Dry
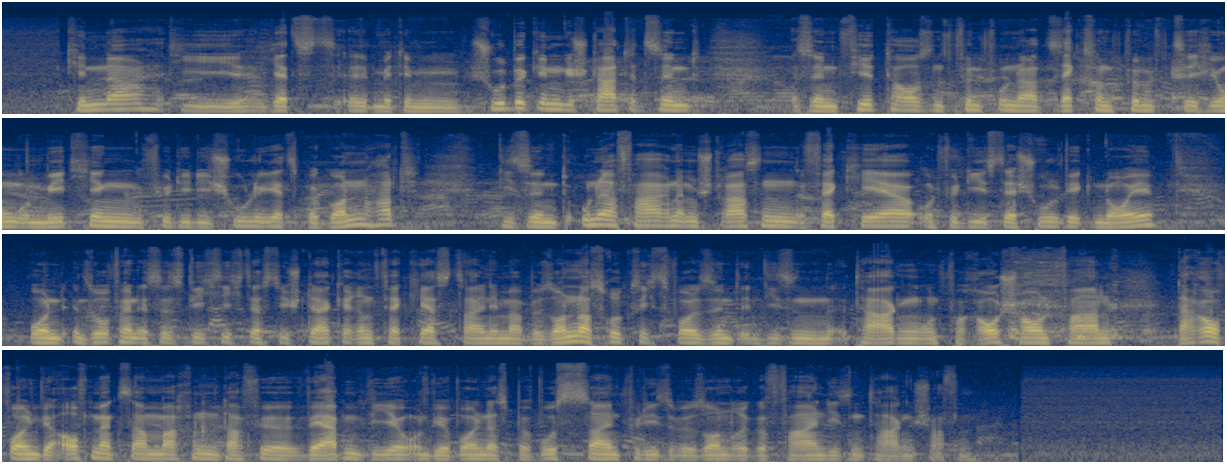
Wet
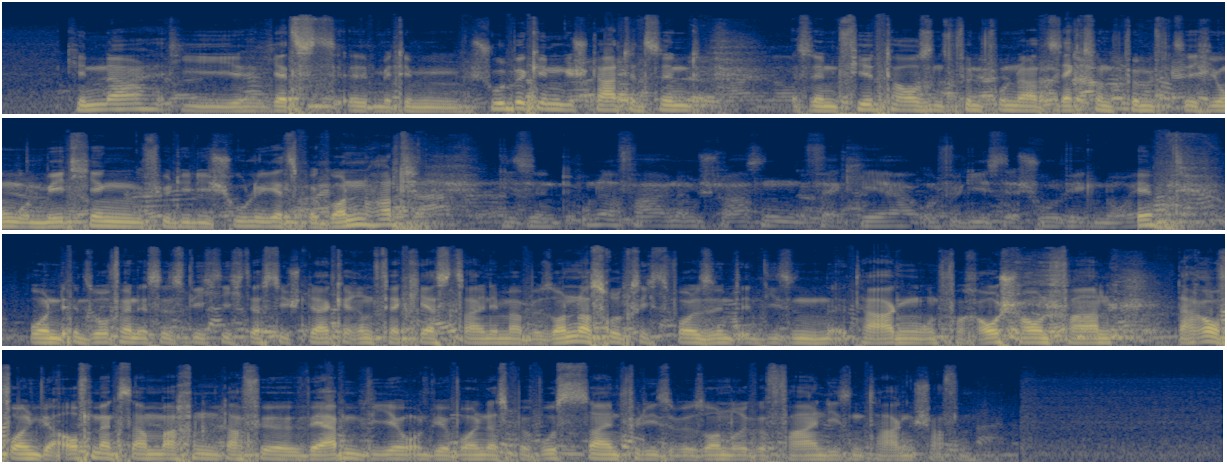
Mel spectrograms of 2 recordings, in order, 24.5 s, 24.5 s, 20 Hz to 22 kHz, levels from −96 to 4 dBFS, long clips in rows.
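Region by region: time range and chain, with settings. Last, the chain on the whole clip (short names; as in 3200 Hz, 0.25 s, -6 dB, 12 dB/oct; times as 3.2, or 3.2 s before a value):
8.33–11.81 bell 2300 Hz +10 dB 0.23 oct + compressor 10:1, threshold -36 dBFS + detuned doubles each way 13 cents
whole clip: high shelf 4900 Hz -6.5 dB; sustainer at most 50 dB/s; gain -2.5 dB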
